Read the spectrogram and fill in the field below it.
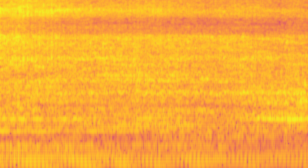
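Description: A motor grader's engine cranks up and runs with a steady, loud, rough mechanical drone, close by and unbroken, with no talk over it.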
